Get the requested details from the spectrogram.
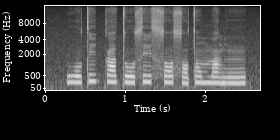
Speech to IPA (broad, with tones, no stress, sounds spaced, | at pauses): w o˧ t i˦ k a˦ t o˧ s i˦ s ɔ˧ s ɔ˨ t ɔ̃˧ m ã˦ ɡ ũ˧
